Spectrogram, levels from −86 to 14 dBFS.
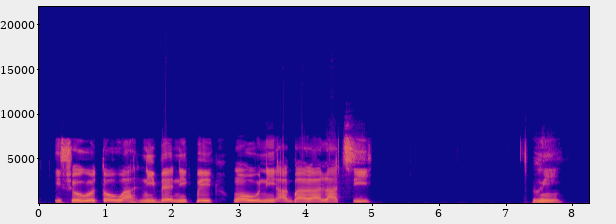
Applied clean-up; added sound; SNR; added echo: neural mask model DeepFilterNet 3.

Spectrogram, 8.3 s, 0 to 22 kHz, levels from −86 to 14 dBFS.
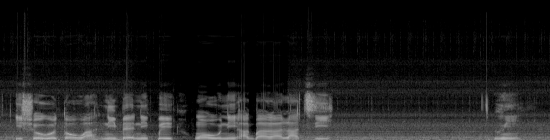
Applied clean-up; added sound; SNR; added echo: none; Drill / Mechanisms; 15 dB; none.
